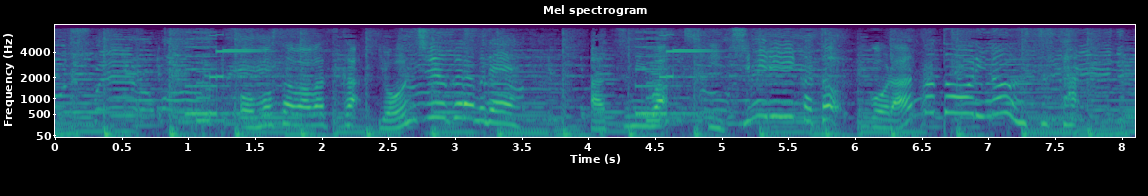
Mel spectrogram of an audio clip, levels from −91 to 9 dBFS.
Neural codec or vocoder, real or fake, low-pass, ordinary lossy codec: none; real; 7.2 kHz; AAC, 48 kbps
